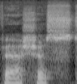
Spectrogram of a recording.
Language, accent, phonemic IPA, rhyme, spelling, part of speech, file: English, US, /ˈfæʃɪst/, -æʃɪst, fascist, adjective / noun, Fascist US.ogg
- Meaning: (adjective) 1. Of or relating to fascism 2. Supporting the principles of fascism 3. Unfairly oppressive or needlessly strict; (noun) A proponent of fascism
